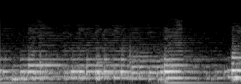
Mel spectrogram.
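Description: Persian tar playing a melody of quick plucked notes, with tombak hand-drum accompaniment.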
